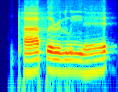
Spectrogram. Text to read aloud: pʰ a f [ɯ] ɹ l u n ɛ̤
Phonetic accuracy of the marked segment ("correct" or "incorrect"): incorrect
